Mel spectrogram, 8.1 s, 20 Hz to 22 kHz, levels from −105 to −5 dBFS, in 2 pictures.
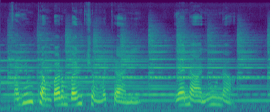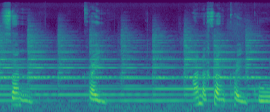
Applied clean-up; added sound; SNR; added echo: none; Church bell; 5 dB; none.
